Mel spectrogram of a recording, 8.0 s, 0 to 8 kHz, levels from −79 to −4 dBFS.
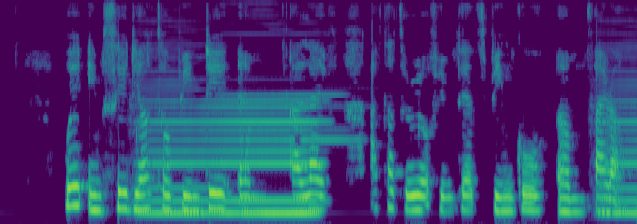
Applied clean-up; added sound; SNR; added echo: classical method Wiener filter.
